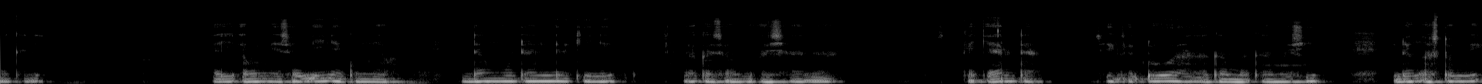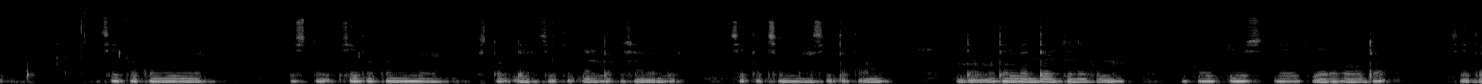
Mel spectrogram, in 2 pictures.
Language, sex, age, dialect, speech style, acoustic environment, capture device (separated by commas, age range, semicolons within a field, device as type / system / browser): Hausa, male, 18-24, Nigeria - Katsina, happy, silence; nature, mobile / Linux / Chrome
